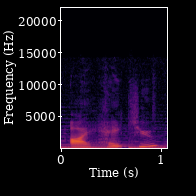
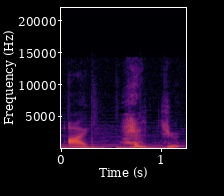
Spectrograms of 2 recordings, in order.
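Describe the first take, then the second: First: It is said calmly, without strong emotion. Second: It is said angrily, with stress on hate.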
